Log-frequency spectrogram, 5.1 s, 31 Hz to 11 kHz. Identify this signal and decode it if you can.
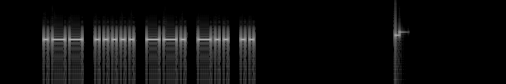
Morse code, heard as a keyed tone, about 28 wpm, 700 Hz. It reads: W5GDI
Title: USA Call Signs Repeated 2x 28wpm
